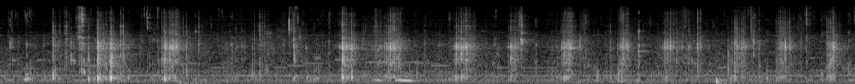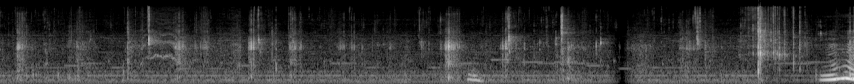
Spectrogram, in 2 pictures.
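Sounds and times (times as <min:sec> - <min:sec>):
crunching crispy pork skin: 0:15.3 - 0:16.7.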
